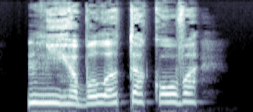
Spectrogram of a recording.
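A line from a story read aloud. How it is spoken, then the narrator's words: Sharp furious frightened squeal. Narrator (Russian): Слишком резко, при этом яростно, но испуганно взвизгивает Лысик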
